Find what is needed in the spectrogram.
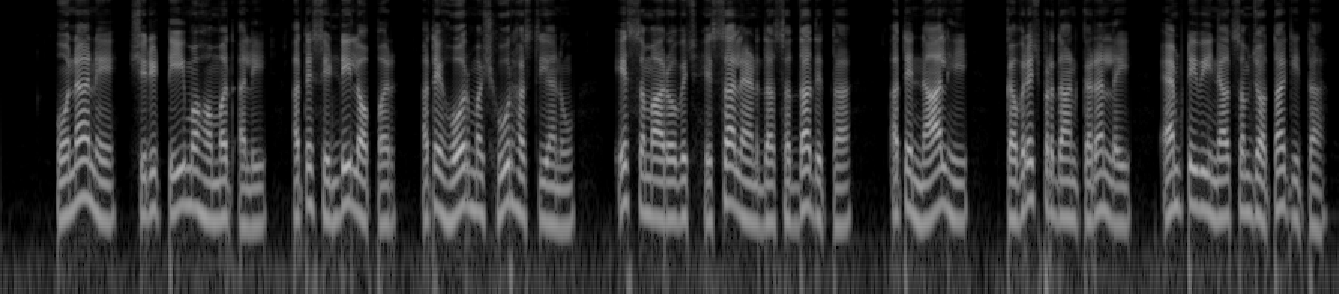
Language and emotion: Punjabi, neutral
